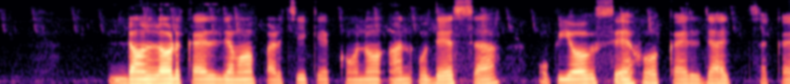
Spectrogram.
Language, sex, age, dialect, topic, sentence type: Maithili, male, 18-24, Eastern / Thethi, banking, statement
